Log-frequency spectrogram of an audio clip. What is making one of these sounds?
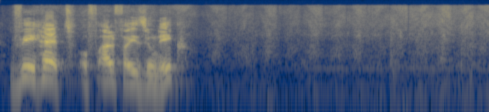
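A board eraser rubs and swishes across a chalkboard.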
